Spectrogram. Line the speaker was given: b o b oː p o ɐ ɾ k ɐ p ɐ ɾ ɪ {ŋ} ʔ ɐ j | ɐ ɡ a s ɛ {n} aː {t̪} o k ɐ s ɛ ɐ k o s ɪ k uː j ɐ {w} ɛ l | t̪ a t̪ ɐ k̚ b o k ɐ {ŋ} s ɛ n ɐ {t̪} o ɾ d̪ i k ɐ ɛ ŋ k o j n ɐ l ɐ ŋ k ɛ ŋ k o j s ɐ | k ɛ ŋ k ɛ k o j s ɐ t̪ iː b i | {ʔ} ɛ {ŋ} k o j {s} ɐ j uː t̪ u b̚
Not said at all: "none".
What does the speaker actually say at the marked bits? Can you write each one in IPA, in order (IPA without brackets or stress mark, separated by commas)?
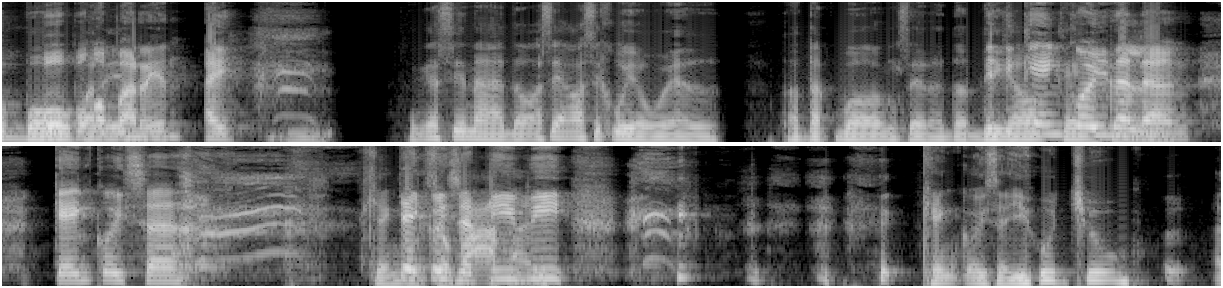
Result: n, n, d̪, w, ŋ, d̪, k, ŋ, s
